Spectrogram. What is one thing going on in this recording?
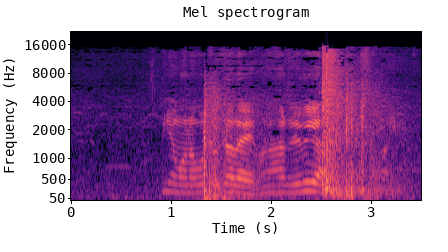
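Fireworks whistle as they shoot upward.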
